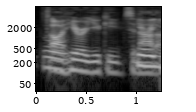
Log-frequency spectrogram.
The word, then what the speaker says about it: Hiroyuki Sanada: Hiroyuki Sanada.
